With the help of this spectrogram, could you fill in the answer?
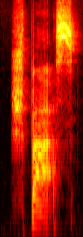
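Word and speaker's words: Spaß: yeah it's the the funny thing is it's pronounced spass so spass is actually fun in German and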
